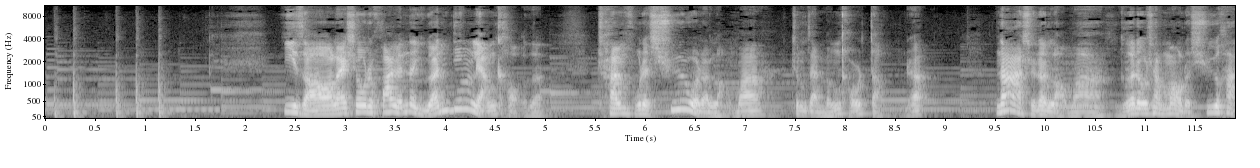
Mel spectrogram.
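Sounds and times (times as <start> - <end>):
urgent knocking on a door: 0.0 - 1.4
speech: 2.4 - 8.9, 9.5 - 11.8.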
